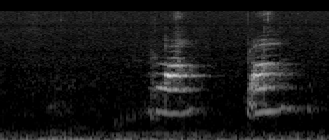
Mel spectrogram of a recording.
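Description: Ragdoll cat giving two short, high-pitched meows about half a second apart.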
